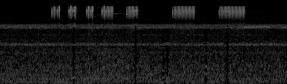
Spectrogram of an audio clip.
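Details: Male wingless meadow katydid, Odontoxiphidium apterum, calling in very high, hissy buzzes: five short pulses in quick succession, then two longer drawn-out buzzes, with a faint constant hum behind.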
